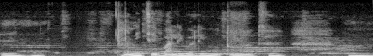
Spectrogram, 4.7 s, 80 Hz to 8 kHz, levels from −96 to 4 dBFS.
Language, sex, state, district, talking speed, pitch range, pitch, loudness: Bengali, female, West Bengal, Malda, 105 wpm, 185-210 Hz, 190 Hz, -14 LUFS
